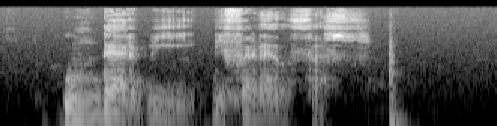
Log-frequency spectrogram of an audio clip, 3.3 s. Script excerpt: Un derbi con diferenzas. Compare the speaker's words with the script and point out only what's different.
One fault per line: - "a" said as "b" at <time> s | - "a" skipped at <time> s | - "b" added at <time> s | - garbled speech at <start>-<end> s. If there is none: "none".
- "con" skipped at 1.3 s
